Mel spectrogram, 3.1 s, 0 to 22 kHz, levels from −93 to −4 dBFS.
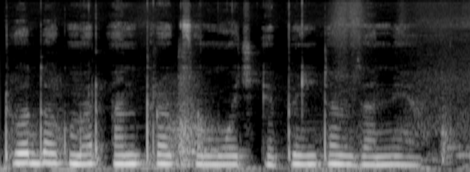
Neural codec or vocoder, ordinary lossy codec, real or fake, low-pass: none; none; real; none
